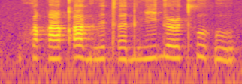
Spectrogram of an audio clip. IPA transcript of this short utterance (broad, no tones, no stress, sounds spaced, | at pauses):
xʷ ɐ q æ qʼ ə˞ ɡʱ ɨ tʼ ə dʱ i d ə˞ tʰ u ʔ u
